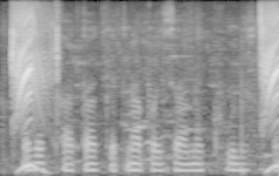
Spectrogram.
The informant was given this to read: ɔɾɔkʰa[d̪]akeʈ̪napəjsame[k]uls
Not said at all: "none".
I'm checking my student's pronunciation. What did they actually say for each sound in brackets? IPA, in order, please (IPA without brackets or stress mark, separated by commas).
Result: t̪, kʰ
